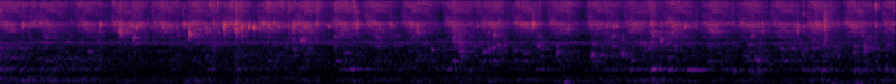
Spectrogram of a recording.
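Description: Tap water runs in a steady, full hiss from a faucet during a wet shave rinse, continuous and fairly close with no talking.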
